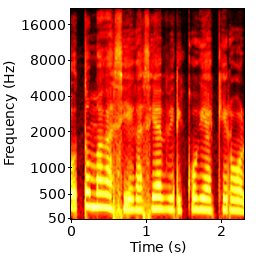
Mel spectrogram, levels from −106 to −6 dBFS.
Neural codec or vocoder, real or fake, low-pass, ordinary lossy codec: none; real; none; none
